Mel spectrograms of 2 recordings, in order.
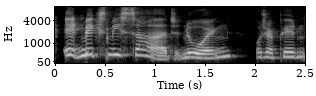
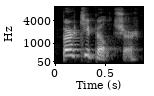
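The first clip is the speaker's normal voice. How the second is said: ordinary delivery, nothing marked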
